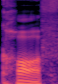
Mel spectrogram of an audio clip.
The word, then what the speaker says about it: cough: the word cough and in english the word cough we have that gh giving us an f sound okay so if we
